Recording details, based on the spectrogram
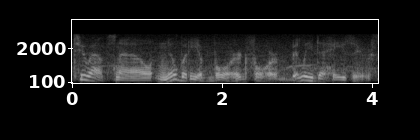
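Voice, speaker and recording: A man playing a calm, laconic small-town baseball announcer doing unhurried play-by-play on the radio. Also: on the low side. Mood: calm, drowsy. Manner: calm, laconic, drowsy, unruffled. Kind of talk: slow minor-league baseball radio play-by-play. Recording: dull noisy AM-style baseball radio broadcast.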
